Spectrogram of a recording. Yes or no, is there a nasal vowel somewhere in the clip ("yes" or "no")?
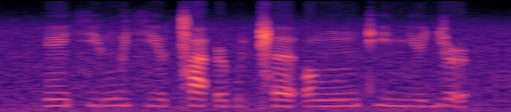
yes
